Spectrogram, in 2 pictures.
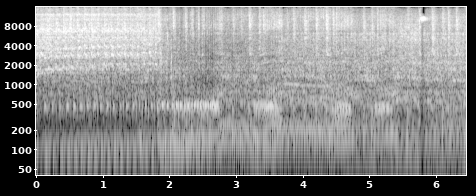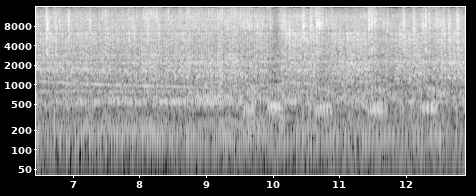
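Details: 1972 Rotax 340 two-stroke in a Tomberlin CrossFire go-kart, started with a newly fitted hybrid clutch, before the belt goes on. It catches after cranking and settles into an even buzzing run with light throttle blips and no knocks; running fine.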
